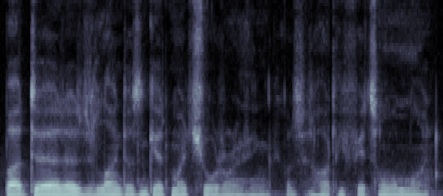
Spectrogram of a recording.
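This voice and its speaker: A man's voice: medium pitch, flat delivery, creaky, darkish tone, breathy edge. A man streaming his programming work, thinking aloud and talking himself through the code. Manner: slow, musing, talks himself through code. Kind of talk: thinking aloud while coding.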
